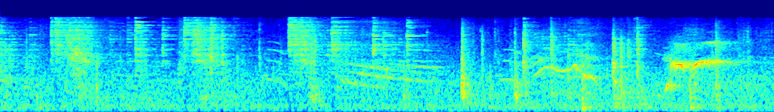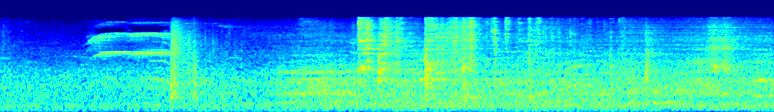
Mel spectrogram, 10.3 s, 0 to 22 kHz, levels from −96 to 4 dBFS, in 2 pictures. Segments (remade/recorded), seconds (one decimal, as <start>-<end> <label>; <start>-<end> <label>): 0.0-9.3 recorded; 9.3-10.3 remade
